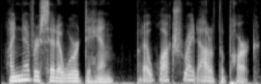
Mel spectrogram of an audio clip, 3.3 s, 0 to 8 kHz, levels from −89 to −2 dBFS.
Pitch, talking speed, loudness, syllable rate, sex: 120 Hz, 275 wpm, -18 LUFS, 5.6 syllables/s, male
